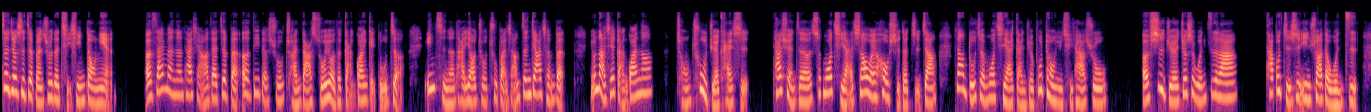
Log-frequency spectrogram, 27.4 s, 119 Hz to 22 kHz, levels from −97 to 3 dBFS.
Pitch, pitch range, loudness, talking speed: 220 Hz, 190-280 Hz, -17 LUFS, 235 characters per minute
